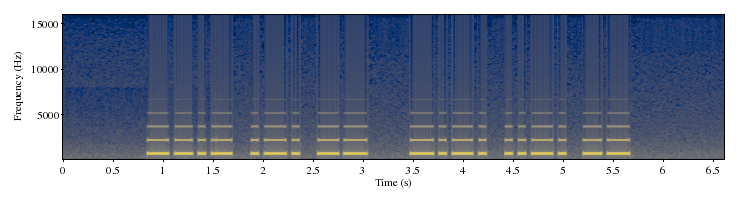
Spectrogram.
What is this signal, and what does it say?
Morse code, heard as a keyed tone, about 18 wpm, 740 Hz. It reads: QRM CFM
